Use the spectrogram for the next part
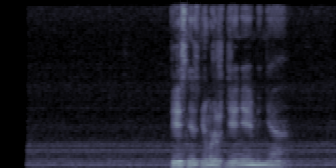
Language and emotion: Russian, neutral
